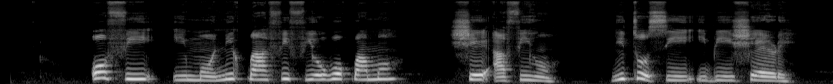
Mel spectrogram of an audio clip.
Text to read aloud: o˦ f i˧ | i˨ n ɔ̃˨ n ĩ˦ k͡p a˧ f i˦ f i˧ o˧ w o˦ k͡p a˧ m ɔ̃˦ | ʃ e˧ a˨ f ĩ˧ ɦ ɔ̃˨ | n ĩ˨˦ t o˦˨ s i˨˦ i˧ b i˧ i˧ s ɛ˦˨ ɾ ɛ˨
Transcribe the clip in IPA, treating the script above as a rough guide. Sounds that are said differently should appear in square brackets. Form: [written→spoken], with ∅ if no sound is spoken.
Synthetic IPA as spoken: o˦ f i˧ | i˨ [n→m] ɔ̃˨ n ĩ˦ k͡p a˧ f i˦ f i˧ o˧ w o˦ k͡p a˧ m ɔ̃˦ | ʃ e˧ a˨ f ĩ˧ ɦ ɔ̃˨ | n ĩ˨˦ t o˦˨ s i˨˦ i˧ b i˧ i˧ [s→ʃ] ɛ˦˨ ɾ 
